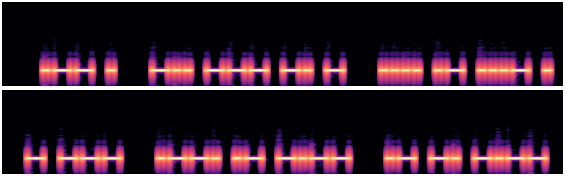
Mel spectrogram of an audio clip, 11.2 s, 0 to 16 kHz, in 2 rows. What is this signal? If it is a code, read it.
Morse code, heard as a keyed tone, about 22 wpm, 700 Hz. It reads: WE DONT HAVE TO PAY ANY
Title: Sentences from Top 1000 Words - Review Part 2 - 22wpm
